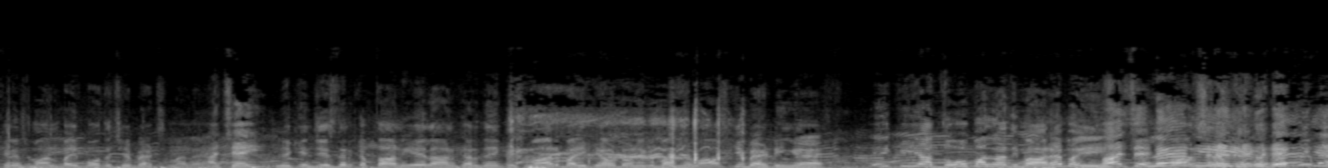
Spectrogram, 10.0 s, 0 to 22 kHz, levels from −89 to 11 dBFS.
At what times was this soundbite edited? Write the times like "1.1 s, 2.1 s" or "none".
none

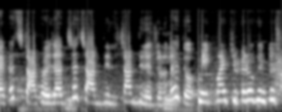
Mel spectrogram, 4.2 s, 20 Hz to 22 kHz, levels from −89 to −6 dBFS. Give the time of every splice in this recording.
none

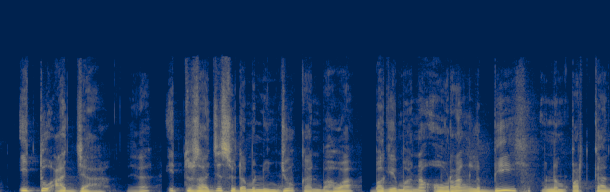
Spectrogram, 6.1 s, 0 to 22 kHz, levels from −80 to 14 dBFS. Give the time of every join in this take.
3.6 s

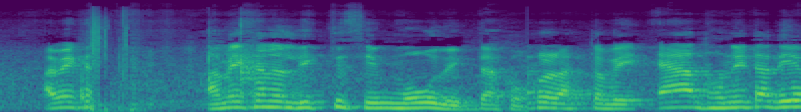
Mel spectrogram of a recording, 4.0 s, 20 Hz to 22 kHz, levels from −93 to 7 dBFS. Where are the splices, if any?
2.6 s

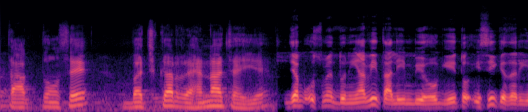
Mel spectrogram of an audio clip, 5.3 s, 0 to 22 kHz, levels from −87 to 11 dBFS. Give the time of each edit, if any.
2.7 s

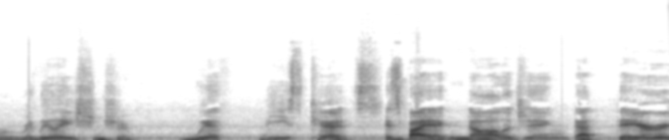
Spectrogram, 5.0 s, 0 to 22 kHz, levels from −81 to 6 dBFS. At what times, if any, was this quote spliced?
2.7 s, 4.2 s

